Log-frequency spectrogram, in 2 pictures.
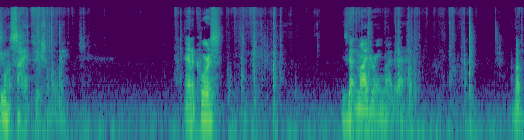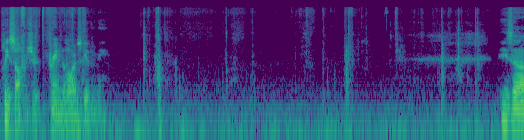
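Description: A man talks calmly and close up, in short bursts with pauses.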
